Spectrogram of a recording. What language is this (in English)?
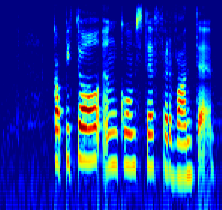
Afrikaans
